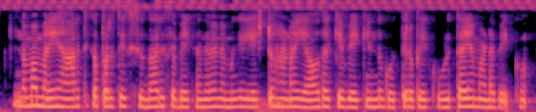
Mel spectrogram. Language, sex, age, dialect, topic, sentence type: Kannada, female, 18-24, Central, banking, statement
